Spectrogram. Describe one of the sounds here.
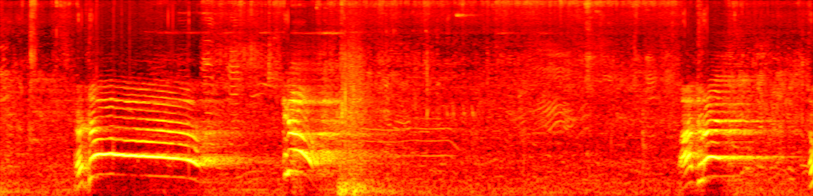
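A man nearby calls out long, drawn-out commands in a loud voice.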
